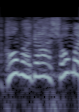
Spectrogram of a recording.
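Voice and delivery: high, loud cries of joy; overjoyed father. Retold or imitated. New father filming his son's birth, high excited cries. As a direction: gasp it out like a stunned new dad. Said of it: "I'm like".

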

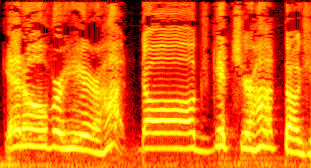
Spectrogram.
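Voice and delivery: high-pitched re-enacted vendor's holler; yelling. Griller calling neighbors over for hot dogs, yelling. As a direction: stretch it out like a hot dog seller's cry. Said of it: "and I'm yelling".

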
